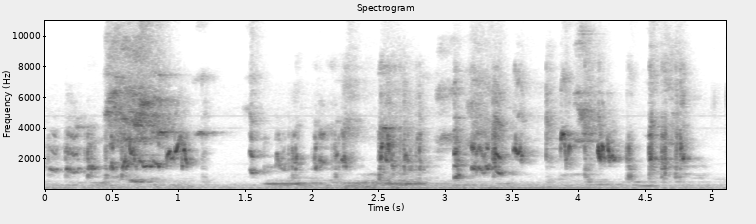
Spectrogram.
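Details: A contented pet budgerigar warbles in quick chattering phrases, buzzy squeaks and short chirps tumbling together in bursts, with a steady low background hum.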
